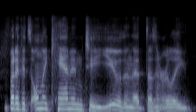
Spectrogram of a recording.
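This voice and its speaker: A man co-hosting a podcast in casual chat, speaking haltingly as he thinks aloud. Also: mid-range voice, lively intonation. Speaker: podcast co-host.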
